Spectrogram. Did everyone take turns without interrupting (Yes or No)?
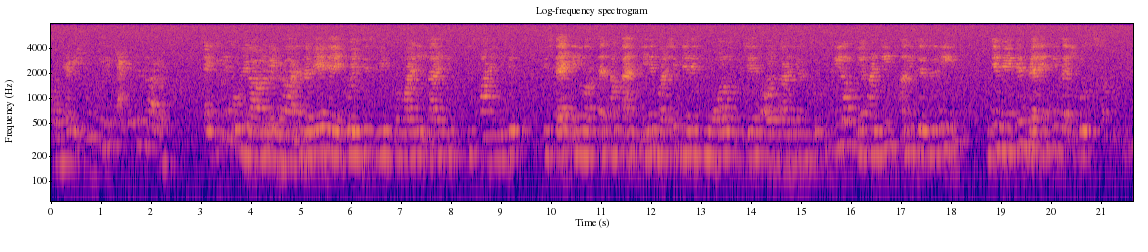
No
